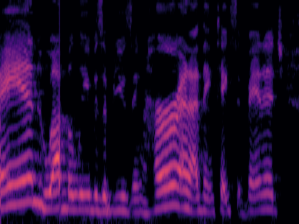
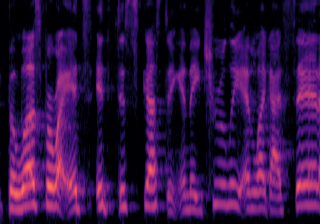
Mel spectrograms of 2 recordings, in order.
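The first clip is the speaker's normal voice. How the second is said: normal talking voice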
